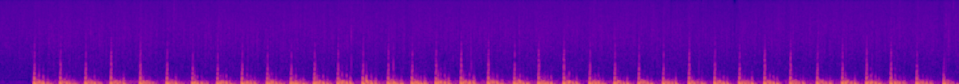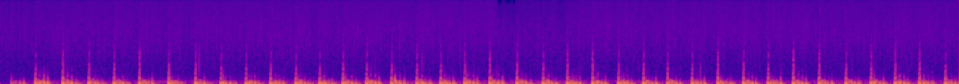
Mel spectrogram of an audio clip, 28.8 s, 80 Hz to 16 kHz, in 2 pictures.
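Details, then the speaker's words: A dog in heart failure with mitral insufficiency: rapid heartbeat about 160 a minute, a loud murmur followed by a low-frequency thud, an intensified third heart sound (S3 gallop). "listen to the next recording of a dog in heart failure the third heart sound is a low frequency sound that gives the impression of a thud after the murmur"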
